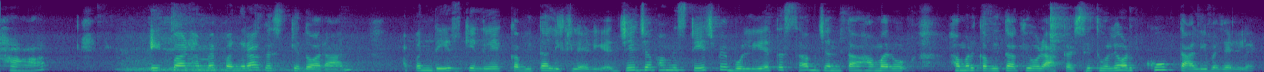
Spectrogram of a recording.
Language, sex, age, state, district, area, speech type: Maithili, female, 30-45, Bihar, Purnia, urban, spontaneous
